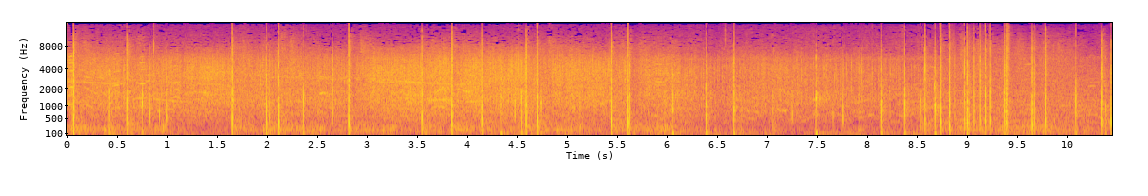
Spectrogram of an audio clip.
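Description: Starmine fireworks barrage: many aerial shells bursting in quick, irregular succession, sharp bangs over a continuous crackle. The bangs come thicker near the end.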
